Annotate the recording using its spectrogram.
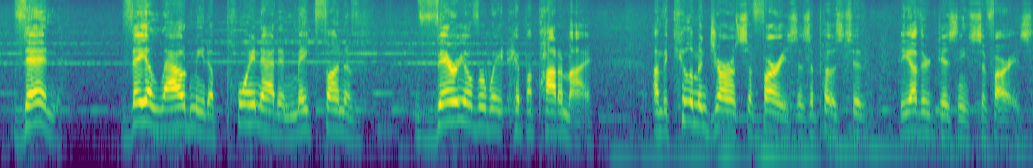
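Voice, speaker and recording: A man talking at a fairly quick clip, with long, frequent pauses and music behind him. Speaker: actor. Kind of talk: comedic narration to camera.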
